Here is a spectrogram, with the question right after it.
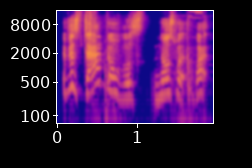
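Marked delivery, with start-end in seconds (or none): none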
